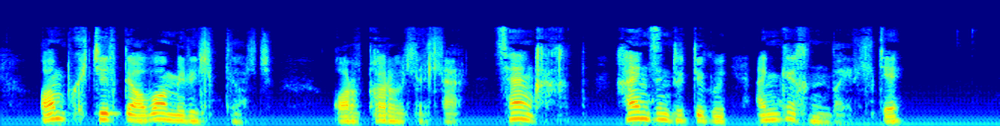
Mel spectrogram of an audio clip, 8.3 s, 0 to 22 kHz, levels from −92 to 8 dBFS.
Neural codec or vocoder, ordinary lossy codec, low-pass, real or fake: none; MP3, 64 kbps; 9.9 kHz; real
